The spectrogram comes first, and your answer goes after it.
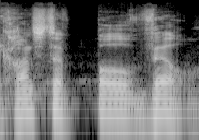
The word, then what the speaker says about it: Constableville: And every time I order parts from a source outside of my normal parts distributors, I have to say constable like an old cop. So they spell it correctly. Constableville.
